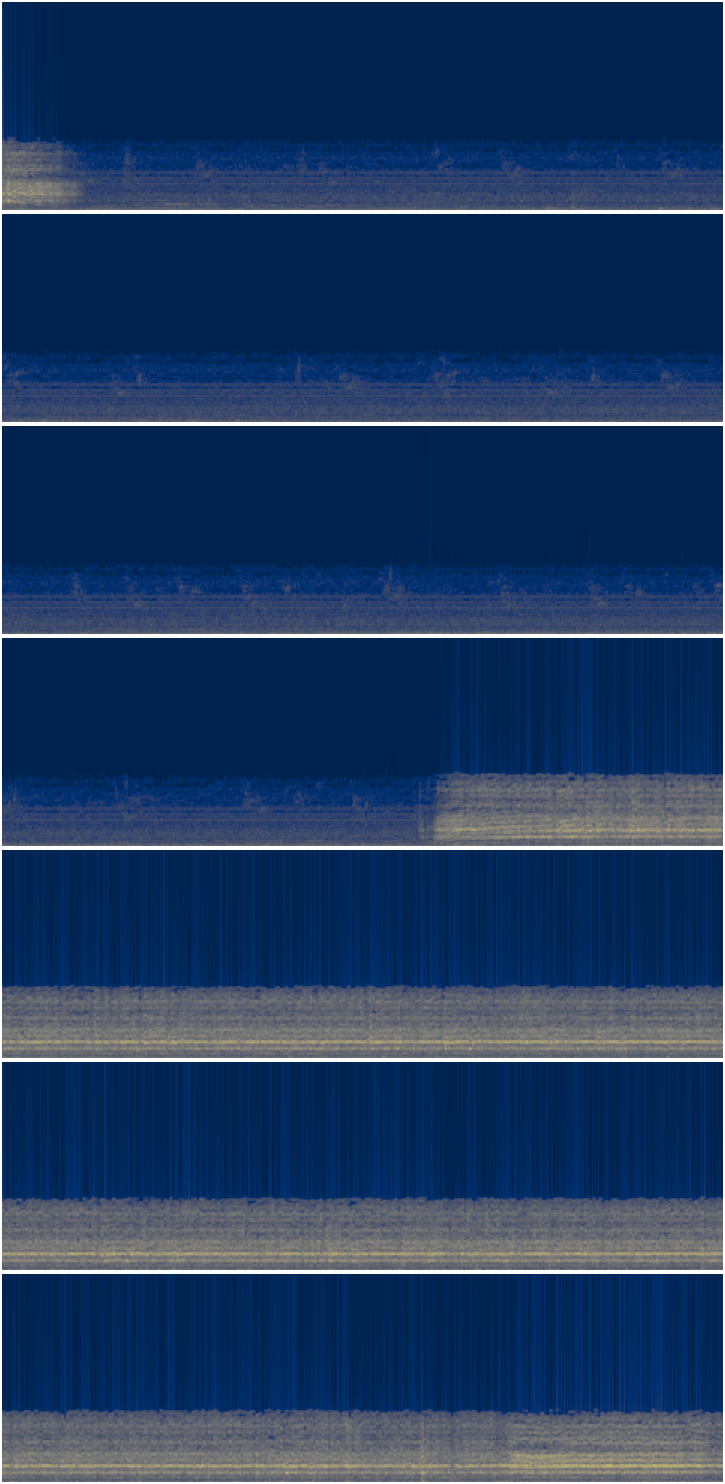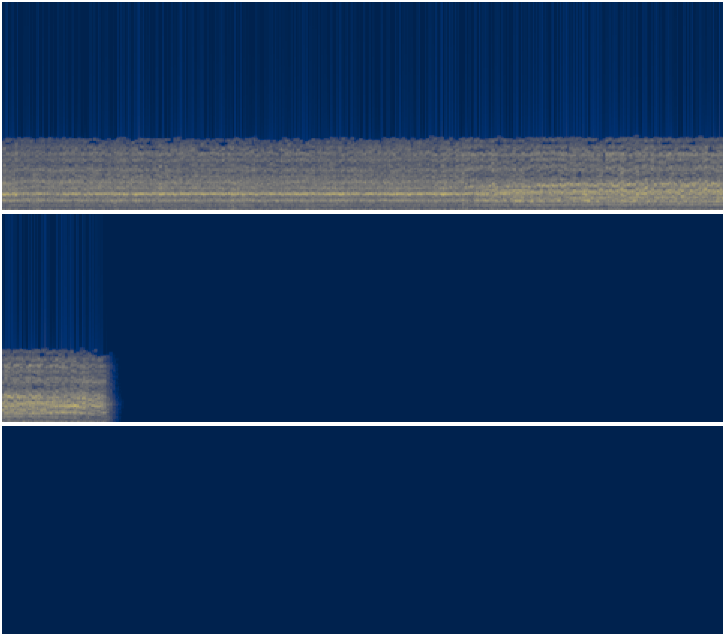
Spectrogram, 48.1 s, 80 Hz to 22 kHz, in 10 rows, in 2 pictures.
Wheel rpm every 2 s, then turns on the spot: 10, 0, 0, 0, 0, 0, 0, 0, 40, 160, 160, 160, 160, 160, 160, 160, 160, 160, 160, 80, 0, 0, 10, 10.
none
